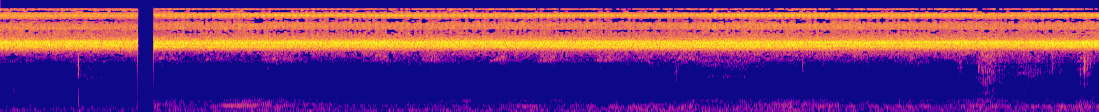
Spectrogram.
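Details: Cicadas (kuliglig) in a province in the northern Philippines: a loud, steady, high electric drone with bright overtones holds without pause, broken only by a brief dropout near the start, with faint low rustling below.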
